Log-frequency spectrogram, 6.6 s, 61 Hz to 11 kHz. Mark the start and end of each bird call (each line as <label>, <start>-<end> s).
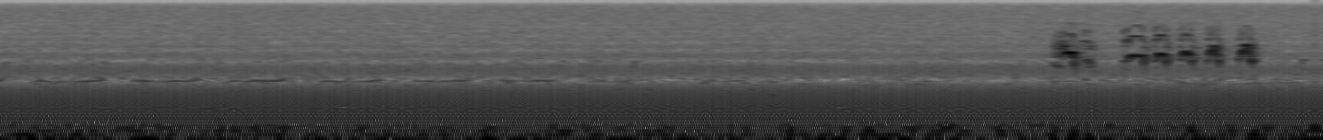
Band-rumped Storm-Petrel (Hydrobates castro), 5.2-6.4 s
